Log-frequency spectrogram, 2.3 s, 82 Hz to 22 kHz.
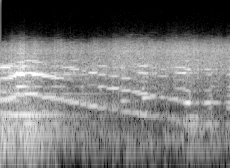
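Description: Instrumental tango from a 1920 acoustic recording by a small orquesta típica of bandoneón, violin and piano, with a dull, narrow sound. A high violin note slides down in pitch over about a second and a half, and the music grows quieter.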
